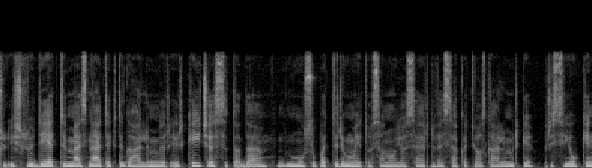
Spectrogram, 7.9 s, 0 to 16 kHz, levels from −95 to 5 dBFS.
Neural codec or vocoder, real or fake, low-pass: none; real; 10.8 kHz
